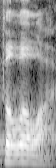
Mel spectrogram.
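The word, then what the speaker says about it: Dalilah: delilah i was delilah she pronounces it delilah anyway these these sprinters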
